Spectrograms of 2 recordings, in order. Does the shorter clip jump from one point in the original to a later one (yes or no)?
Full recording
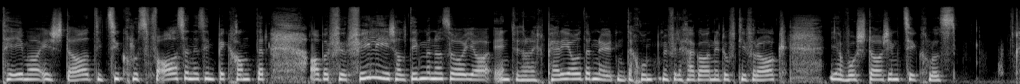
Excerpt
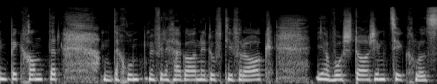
yes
